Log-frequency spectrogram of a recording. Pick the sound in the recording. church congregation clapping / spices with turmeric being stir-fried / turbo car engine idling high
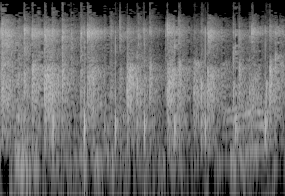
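church congregation clapping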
